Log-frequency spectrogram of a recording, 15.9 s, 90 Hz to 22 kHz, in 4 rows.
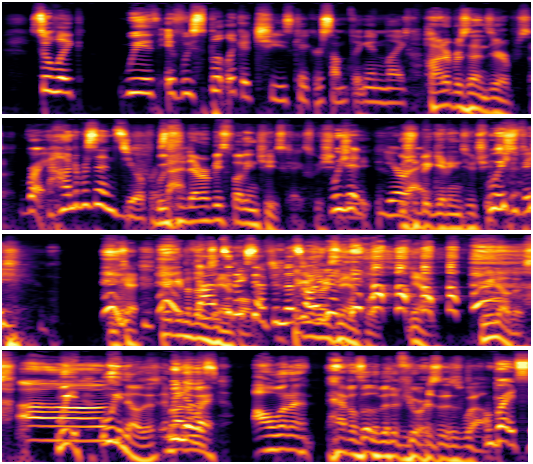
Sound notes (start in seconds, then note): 10.3 laughing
